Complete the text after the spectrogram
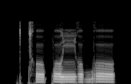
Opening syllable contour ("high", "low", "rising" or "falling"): low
